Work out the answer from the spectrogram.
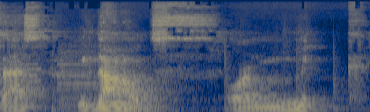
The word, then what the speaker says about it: McDonald's: MacArthur right um but if it is MC native speakers would usually say Mick so this company or this product is actually correctly pronounced as McDonald's or Mick it's McDonald's okay something to learn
